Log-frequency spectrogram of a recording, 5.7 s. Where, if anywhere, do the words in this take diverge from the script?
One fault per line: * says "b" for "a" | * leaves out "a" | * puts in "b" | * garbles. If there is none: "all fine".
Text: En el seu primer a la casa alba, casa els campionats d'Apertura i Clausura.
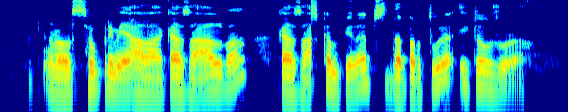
all fine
